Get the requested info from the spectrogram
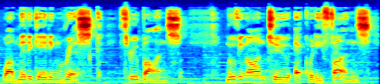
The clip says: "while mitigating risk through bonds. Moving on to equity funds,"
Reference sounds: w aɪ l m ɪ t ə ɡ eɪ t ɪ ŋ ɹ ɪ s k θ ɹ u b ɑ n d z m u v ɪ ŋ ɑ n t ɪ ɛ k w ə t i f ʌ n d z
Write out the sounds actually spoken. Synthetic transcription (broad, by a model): w aɪ l m ɪ t ə ɡ eɪ t ɪ ŋ ɹ ɪ s k θ ɹ u b ɑ n d z m u v ɪ ŋ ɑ n t ɪ ɛ k w ə t i f ʌ n d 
